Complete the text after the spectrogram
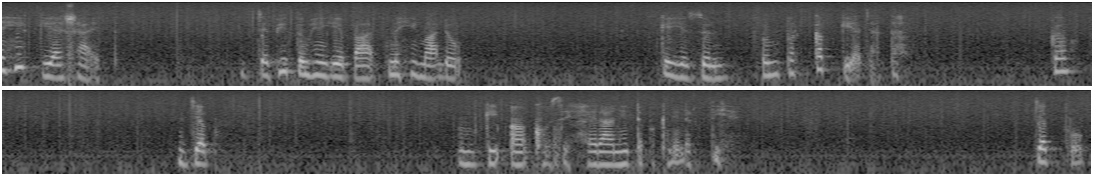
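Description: A young woman speaks softly and with feeling, close by.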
